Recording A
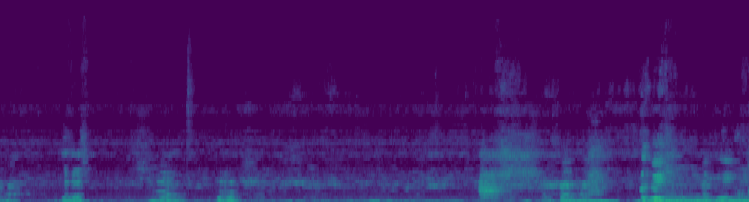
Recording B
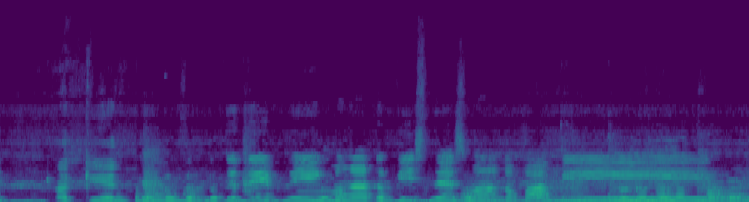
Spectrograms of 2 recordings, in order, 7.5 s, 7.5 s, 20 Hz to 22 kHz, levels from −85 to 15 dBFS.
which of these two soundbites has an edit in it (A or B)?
B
